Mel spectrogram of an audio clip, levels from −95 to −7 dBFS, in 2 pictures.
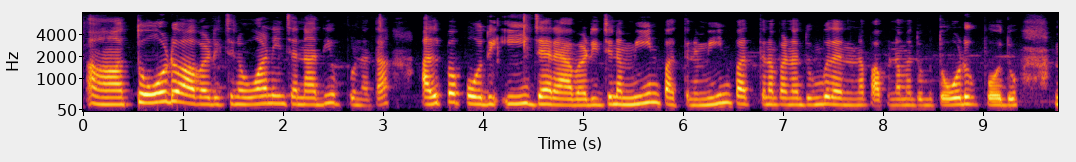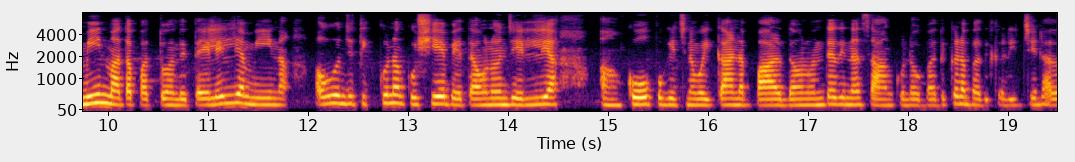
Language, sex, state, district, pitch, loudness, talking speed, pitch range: Tulu, female, Karnataka, Dakshina Kannada, 205 Hz, -17 LUFS, 160 wpm, 190-225 Hz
